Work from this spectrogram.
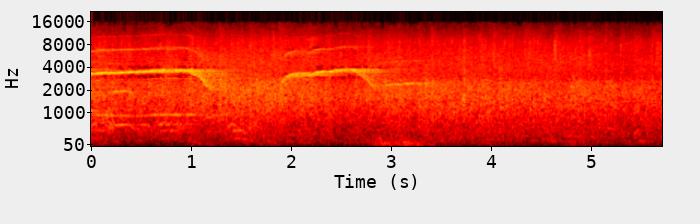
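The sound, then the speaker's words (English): Audience applause at a church youth group welcoming a nervous girl: steady, dense clapping, with two high whistles sliding downward over it early on, then the clapping eases slightly. “So you give her a hand, okay? Make her feel welcome.”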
